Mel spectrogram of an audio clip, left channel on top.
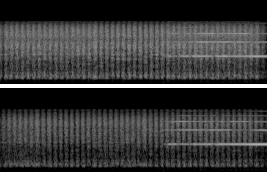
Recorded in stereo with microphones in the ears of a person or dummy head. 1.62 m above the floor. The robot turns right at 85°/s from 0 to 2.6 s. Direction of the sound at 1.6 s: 115° left.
